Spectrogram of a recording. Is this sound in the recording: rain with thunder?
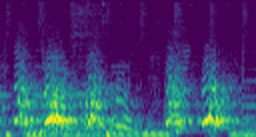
no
